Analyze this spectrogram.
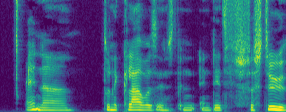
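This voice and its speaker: A woman at medium pitch with fairly even intonation, on a very clean recording with a silent background. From Sierra Leone. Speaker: student and mother. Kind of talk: casual interview.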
